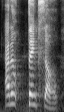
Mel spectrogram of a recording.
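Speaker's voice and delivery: ordinary talk, nothing marked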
